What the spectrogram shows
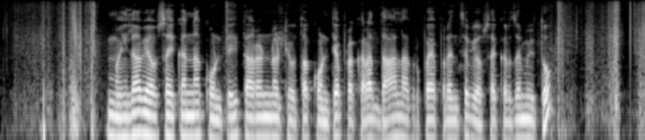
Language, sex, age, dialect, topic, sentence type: Marathi, male, 51-55, Standard Marathi, banking, question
